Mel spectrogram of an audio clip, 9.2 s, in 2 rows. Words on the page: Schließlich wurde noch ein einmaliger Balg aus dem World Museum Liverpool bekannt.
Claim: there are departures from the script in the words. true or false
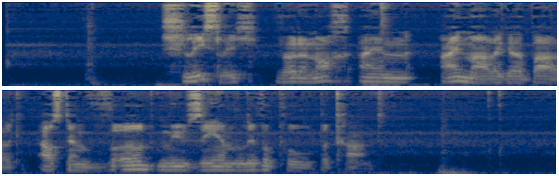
false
